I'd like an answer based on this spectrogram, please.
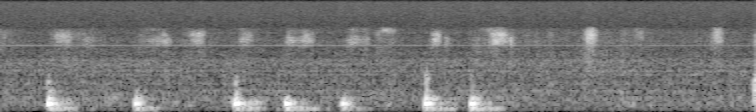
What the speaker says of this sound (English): Let's see if I can still write on the board in here.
